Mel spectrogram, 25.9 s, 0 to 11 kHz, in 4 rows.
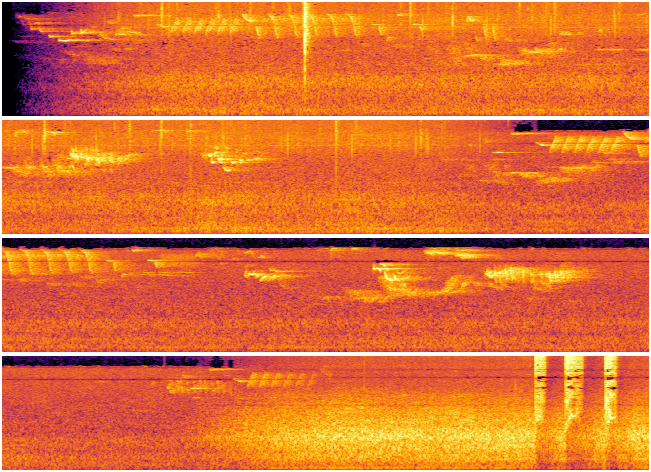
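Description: Woodland birds chirping and calling over a steady background hiss. About 22 seconds in a louder rushing noise comes up, with a few sharp clicks near the end.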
